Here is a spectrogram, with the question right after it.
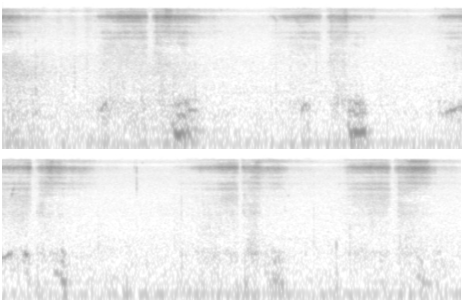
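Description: A pit bull snores in low, rumbling breaths repeated every couple of seconds.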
